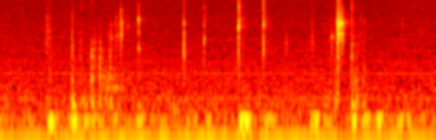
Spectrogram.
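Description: A hand-sized solid pink bar of soap with a red outer coating, held in one hand, is shaved with a snap-off utility knife blade, and the flakes fall onto a wooden table. Short, crisp scraping clicks repeat irregularly, bright and high with little low end, and each dies away almost at once.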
